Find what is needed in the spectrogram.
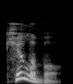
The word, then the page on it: killable: British English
